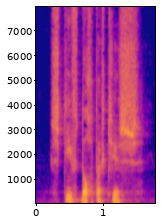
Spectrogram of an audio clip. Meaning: plural of stiefdochtertje
- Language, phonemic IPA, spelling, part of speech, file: Dutch, /ˈstivdɔxtərcəs/, stiefdochtertjes, noun, Nl-stiefdochtertjes.ogg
